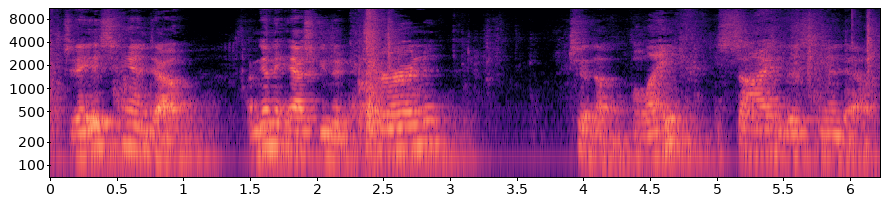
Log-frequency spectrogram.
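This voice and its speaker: Amid noticeable background noise and audible room echo, a man with a fairly high pitch speaks at a fairly slow pace with long, frequent pauses. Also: ordinary pitch variation. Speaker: teacher. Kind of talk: lecture. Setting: classroom. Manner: loud. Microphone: no mic, recorded from room.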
